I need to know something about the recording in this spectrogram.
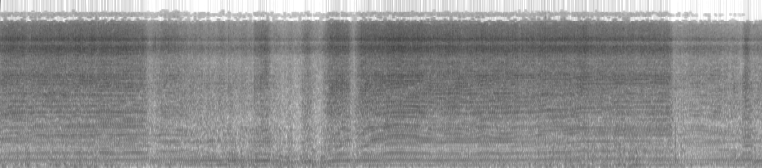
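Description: A race car engine roars loudly close by, rising and falling in pitch as it revs.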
